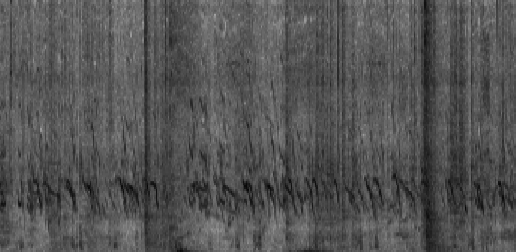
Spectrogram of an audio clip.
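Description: Baby chicks being fed peep rapidly and constantly at close range, with a few low thumps and rustles from the feeding scattered underneath.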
